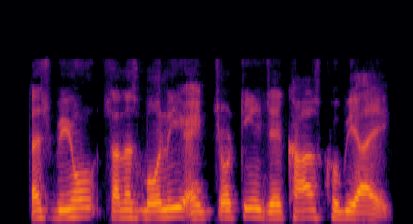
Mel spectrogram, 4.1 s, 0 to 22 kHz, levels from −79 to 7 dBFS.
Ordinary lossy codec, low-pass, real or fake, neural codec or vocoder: AAC, 48 kbps; 7.2 kHz; fake; codec, 16 kHz, 2 kbps, X-Codec, HuBERT features, trained on LibriSpeech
